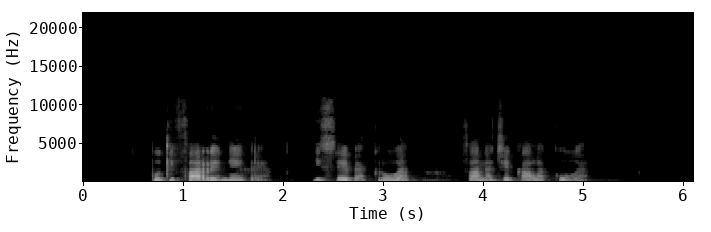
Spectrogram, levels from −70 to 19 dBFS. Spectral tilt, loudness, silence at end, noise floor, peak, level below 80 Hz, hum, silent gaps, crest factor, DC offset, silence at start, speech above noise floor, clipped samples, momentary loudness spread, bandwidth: -6 dB/octave; -24 LUFS; 1.05 s; -77 dBFS; -2 dBFS; -74 dBFS; none; none; 22 dB; under 0.1%; 0.7 s; 54 dB; under 0.1%; 15 LU; 11 kHz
